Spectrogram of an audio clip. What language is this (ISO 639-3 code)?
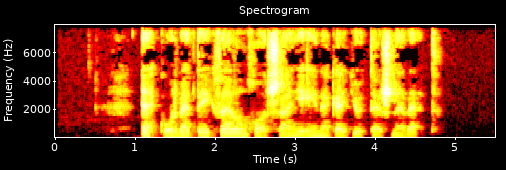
hun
